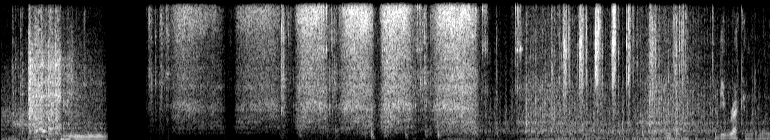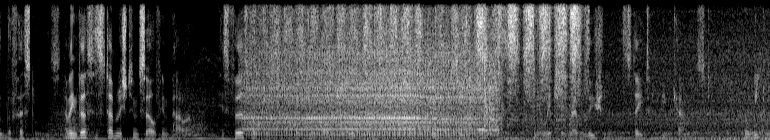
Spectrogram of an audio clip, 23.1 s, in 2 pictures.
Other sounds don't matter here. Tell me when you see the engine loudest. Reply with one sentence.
The loudest moment of the engine is at 1 second.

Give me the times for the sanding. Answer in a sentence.
You can hear the sanding from 2.2 to 7.2 s and from 15.3 to 20.4 s.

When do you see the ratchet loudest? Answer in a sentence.
The loudest moment of the ratchet is at 9 seconds.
